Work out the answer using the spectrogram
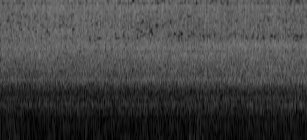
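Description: Steady sizzling of food frying in hot butter with garlic in a pan, an even hiss with no breaks.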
